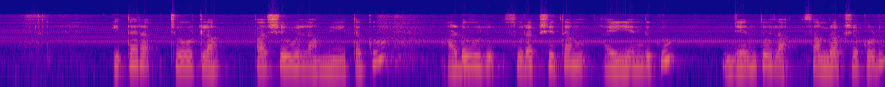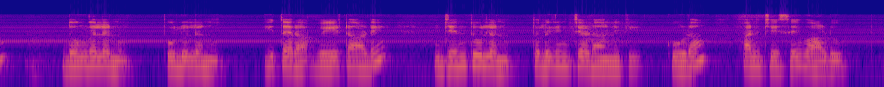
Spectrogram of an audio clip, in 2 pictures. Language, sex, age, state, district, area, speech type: Telugu, female, 30-45, Telangana, Peddapalli, urban, read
